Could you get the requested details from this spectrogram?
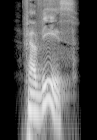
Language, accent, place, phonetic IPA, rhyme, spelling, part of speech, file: German, Germany, Berlin, [fɛɐ̯ˈveːs], -eːs, verwes, verb, De-verwes.ogg
- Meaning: 1. singular imperative of verwesen 2. first-person singular present of verwesen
